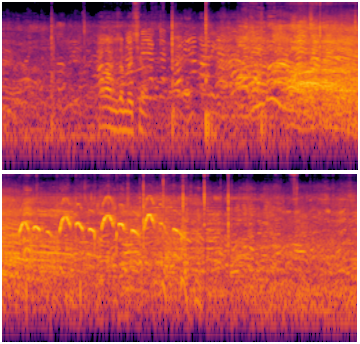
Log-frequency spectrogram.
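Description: A large outdoor crowd of men cheers and shouts loudly.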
